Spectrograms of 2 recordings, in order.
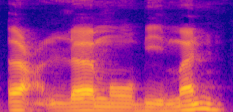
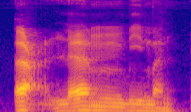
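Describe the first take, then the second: First: The vowel after the m is pronounced. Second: The m has no vowel and is hidden.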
